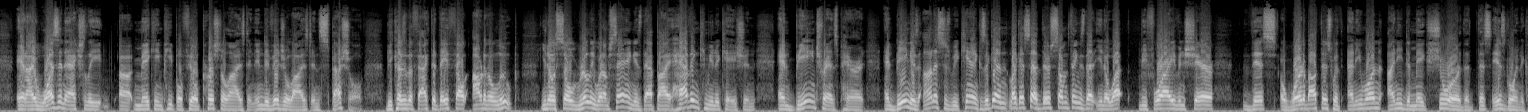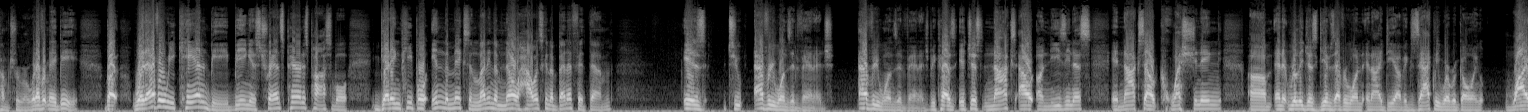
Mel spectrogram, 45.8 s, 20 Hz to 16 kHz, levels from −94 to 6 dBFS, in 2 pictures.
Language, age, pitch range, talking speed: English, 30-49, 105-140 Hz, 185 wpm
